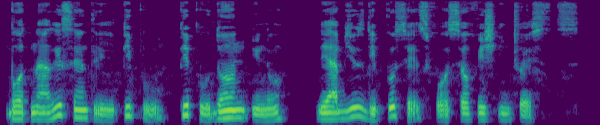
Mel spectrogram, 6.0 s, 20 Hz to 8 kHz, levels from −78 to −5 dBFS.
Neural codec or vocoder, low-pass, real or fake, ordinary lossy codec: codec, 16 kHz, 16 kbps, FreqCodec, larger model; none; fake; none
